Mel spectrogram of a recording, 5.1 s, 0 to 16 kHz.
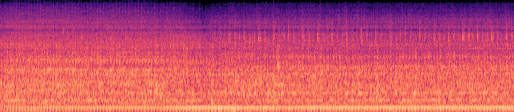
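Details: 1996 Dodge Neon at steady idle, mic moved around the engine bay: worn-out alternator bearings make a nasty grinding/scraping noise with a constant whine from the front accessories, much louder when revving, easily mistaken for internal engine noise; troubleshooting confirmed the alternator.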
